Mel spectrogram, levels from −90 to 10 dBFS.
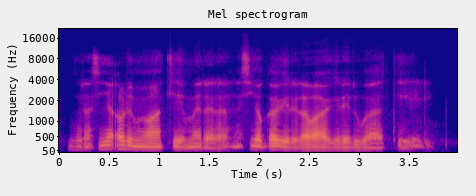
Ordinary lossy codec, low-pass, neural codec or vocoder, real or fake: none; 19.8 kHz; autoencoder, 48 kHz, 32 numbers a frame, DAC-VAE, trained on Japanese speech; fake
